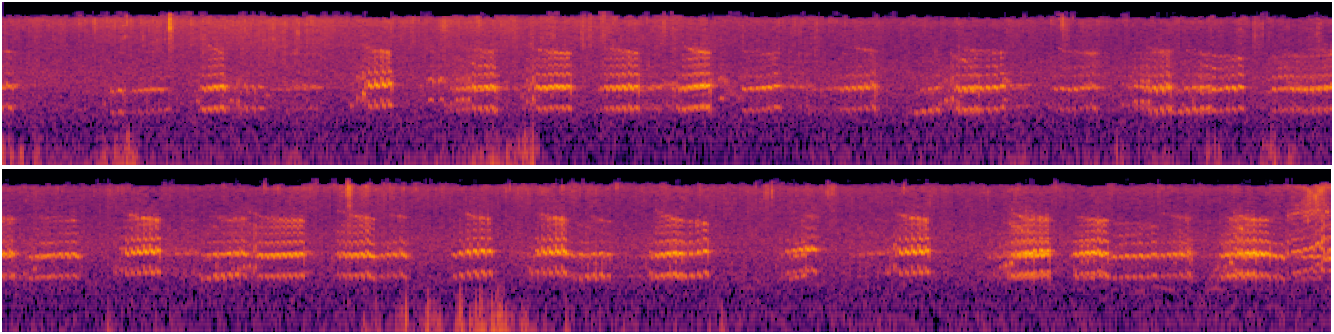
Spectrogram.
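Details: A dense chorus of frogs during mating season: rapid, overlapping, harmonic croaks repeated almost continuously, several individuals alternating, with occasional low thumps beneath.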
